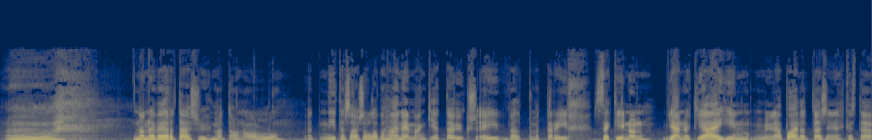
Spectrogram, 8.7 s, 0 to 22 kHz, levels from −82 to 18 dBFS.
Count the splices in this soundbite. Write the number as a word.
two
